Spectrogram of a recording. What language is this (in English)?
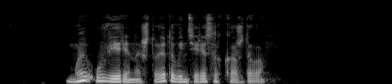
Russian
